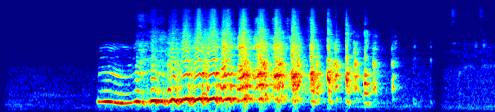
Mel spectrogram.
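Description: A man laughs loudly and heartily close by.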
